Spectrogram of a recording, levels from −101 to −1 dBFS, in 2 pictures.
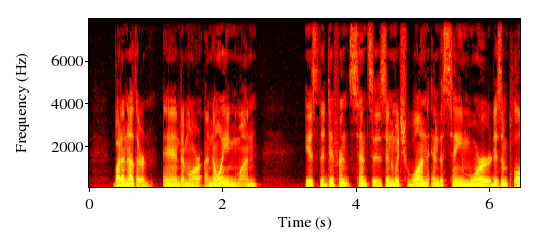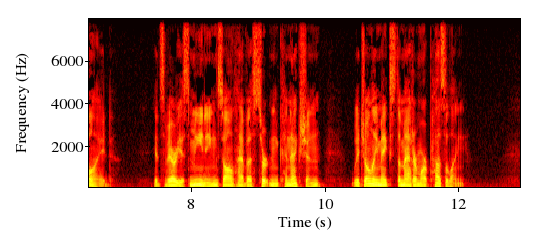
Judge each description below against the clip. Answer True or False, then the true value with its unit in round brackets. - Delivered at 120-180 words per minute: True (160 wpm)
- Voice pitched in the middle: False (95 Hz)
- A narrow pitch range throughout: False (4.5 semitones)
